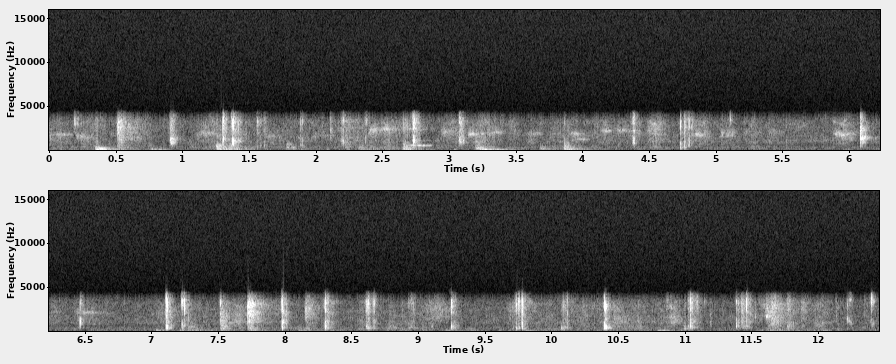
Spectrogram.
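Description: Close-up biting and chewing of hard white clay bars: irregular sharp crunches and clicks, with a short lull about halfway through.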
